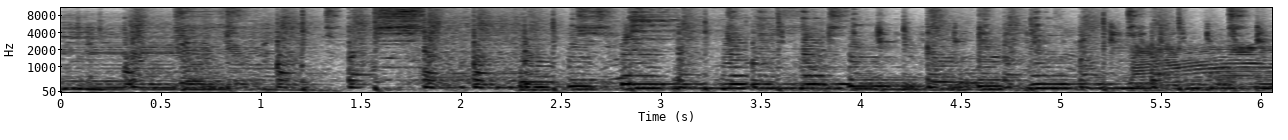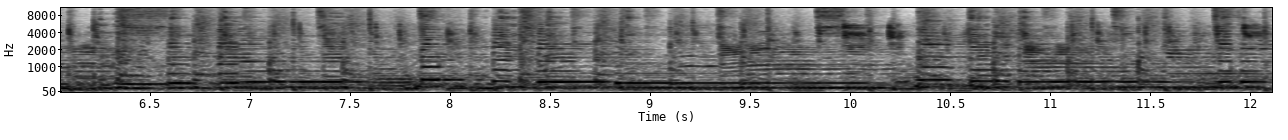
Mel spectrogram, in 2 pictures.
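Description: Live band music: electric bass guitars playing melodic lines over a rock drum kit.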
